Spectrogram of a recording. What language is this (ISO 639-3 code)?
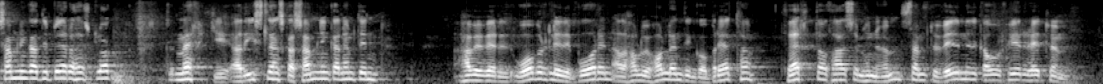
isl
